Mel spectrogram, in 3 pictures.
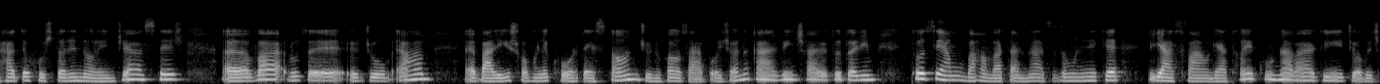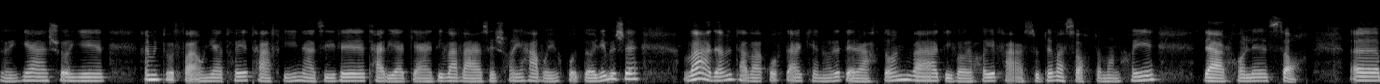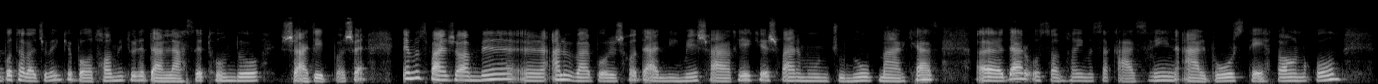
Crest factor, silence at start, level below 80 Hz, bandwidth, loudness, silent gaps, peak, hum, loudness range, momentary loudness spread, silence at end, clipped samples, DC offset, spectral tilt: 20 dB; 0 s; -62 dBFS; 8.8 kHz; -23 LUFS; none; -4 dBFS; none; 2 LU; 7 LU; 0.3 s; under 0.1%; under 0.1%; -7 dB/octave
